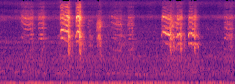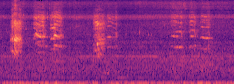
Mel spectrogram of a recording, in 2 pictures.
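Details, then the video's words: A Eurasian magpie gives harsh, rattling chatter in short bursts every second or two, over a steady low rumble of wind or distant traffic. "Eurasian Magpie Call"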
